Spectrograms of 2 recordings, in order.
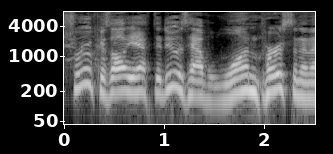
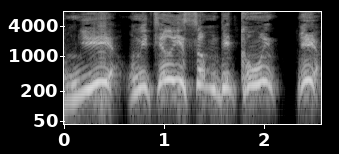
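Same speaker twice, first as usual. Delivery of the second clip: high put-on wrestler promo voice; Randy Macho Man Savage; 8 semitones higher than usual. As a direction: growl it like a hyped pro wrestler. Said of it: "And then a Randy Macho Man Savage".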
